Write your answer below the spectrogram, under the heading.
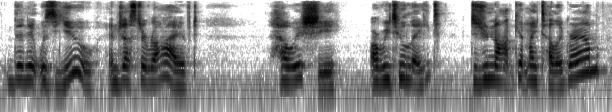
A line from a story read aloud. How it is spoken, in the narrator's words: he gasped out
